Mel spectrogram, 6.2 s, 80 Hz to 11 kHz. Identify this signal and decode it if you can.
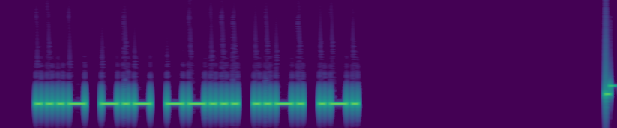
Morse code, heard as a keyed tone, about 22 wpm, 700 Hz. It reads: VK7FR
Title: DXCC-100 Call Signs - 5 Characters - 22wpm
